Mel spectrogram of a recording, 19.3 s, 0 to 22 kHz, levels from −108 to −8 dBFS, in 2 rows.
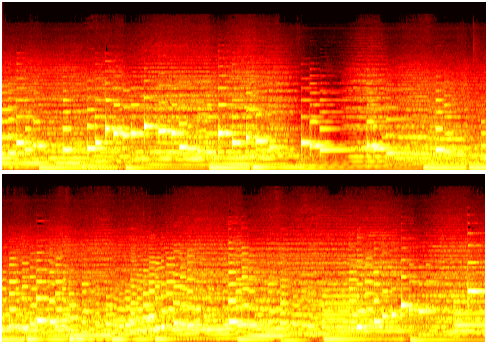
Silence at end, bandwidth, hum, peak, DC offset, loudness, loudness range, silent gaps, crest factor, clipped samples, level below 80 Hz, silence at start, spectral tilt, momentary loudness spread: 0 s; 7 kHz; none; 0 dBFS; under 0.1%; -18 LUFS; 5 LU; none; 16 dB; under 0.1%; -32 dBFS; 0 s; -8.5 dB/octave; 10 LU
